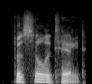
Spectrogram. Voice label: "facilitate", American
